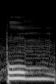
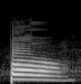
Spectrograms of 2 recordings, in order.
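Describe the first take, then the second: First: The vowel sounds like oo. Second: The vowel is a long o. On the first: The speaker calls it wrong. "la gente lo pronuncia como, tiene la tentación de leerlo desde el inglés" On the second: The speaker calls it right. "es una O larga"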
